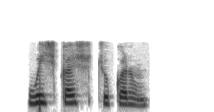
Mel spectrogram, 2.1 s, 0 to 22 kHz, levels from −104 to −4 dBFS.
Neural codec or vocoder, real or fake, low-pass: none; real; 5.4 kHz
